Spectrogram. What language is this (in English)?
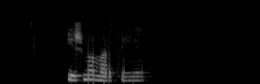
Galician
